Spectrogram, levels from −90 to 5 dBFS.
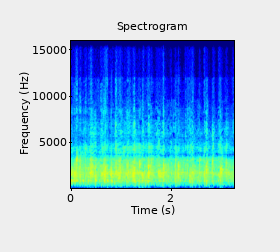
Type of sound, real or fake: fake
